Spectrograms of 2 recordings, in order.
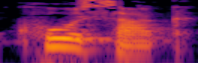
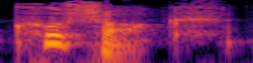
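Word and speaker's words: Kușak: Also kennen ihn viele Genre-Liebhaber auch in der Aussprache Kuschak, mit K am Anfang und Ende geschrieben. Über seinen ethnischen Hintergrund konnte ich nichts herausfinden. In seiner Heimatstadt sind etwa 20% der Einwohner ungarischer Abstammung. Nach den Regeln der ungarischen Sprache müsste man den Namen Kuschok aussprechen.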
